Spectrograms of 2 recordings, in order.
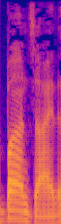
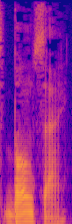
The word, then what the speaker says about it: bonsai: It's not bonsai. That's what you yell when you jump out of an airplane. It's bonsai.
